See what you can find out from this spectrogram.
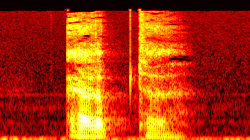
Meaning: inflection of erben: 1. first/third-person singular preterite 2. first/third-person singular subjunctive II
- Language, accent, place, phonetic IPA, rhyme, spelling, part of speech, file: German, Germany, Berlin, [ˈɛʁptə], -ɛʁptə, erbte, verb, De-erbte.ogg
